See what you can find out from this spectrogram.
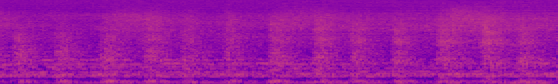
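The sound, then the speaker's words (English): A train approaches on railroad tracks: steady rumbling on the rails, with rhythmic clatter and a hissing wash over a low drone, continuous and fairly loud with no one speaking. “He's standing on railroad tracks. He sees the light of a train approaching. The train is getting closer, but he can't move.”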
